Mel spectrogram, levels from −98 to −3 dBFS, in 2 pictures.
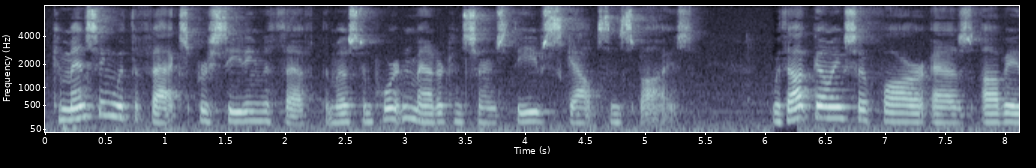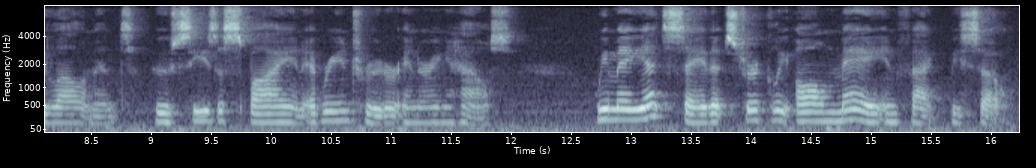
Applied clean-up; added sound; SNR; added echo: none; Mechanisms; 20 dB; none.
